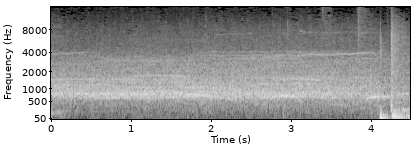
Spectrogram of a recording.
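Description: Large open-air festival crowd cheering and applauding in a steady wash of noise.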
